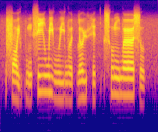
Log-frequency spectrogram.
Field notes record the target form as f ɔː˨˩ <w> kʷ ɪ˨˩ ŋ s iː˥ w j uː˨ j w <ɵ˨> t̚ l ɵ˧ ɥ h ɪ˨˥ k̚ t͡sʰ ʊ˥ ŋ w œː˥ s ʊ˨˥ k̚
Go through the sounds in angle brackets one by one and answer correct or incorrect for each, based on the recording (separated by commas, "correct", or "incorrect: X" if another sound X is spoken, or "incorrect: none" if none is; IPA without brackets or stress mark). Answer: incorrect: j, correct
